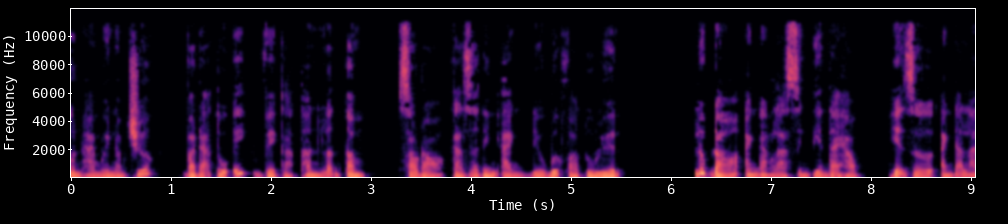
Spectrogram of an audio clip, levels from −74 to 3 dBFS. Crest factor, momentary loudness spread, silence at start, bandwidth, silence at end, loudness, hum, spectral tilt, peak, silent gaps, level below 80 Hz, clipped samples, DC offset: 20 dB; 6 LU; 0 s; 11.5 kHz; 0 s; -23 LUFS; none; -5 dB/octave; -4 dBFS; 0.91-1.07 s, 5.85-5.97 s, 7.95-8.16 s; -52 dBFS; under 0.1%; under 0.1%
